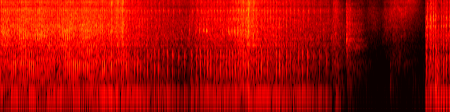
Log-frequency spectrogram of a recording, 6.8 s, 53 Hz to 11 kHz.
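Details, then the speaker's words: Chinese 110cc quad (ATV) with a messy wiring harness, first start after carb cleaner was sprayed into the air filter: the single buzzes evenly at fast idle, dips briefly, then picks back up; the quad runs normally. "so there we go the quad runs"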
